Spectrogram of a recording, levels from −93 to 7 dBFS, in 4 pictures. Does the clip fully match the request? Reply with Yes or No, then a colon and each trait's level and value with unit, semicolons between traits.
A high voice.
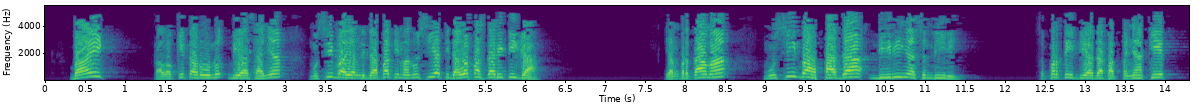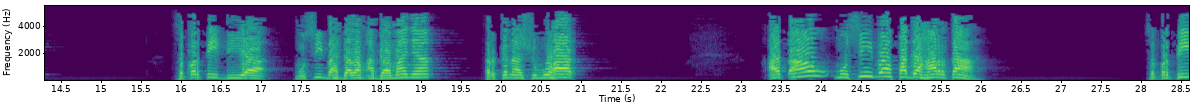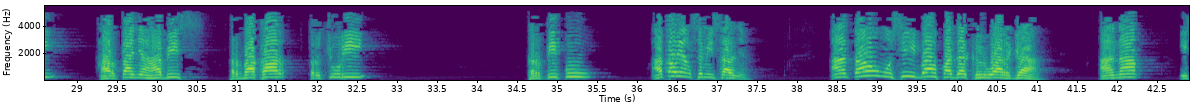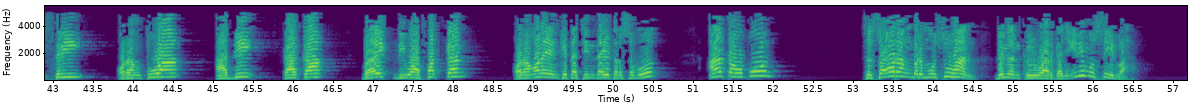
Yes: high, 230 Hz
